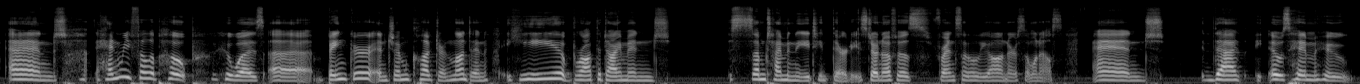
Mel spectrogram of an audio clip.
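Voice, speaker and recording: A woman's voice: mid-range voice, normal speed, clear, resonant tone, dry recording. A woman co-hosting a podcast, telling a history story in a rambling, casual way and laughing often. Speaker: podcast co-host.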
